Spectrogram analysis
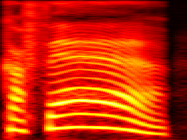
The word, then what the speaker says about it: café: Isso, seria tipo café! Viu só como o fé é que estica? Ele se alonga naturalmente.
